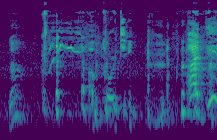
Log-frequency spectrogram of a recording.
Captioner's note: laughs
